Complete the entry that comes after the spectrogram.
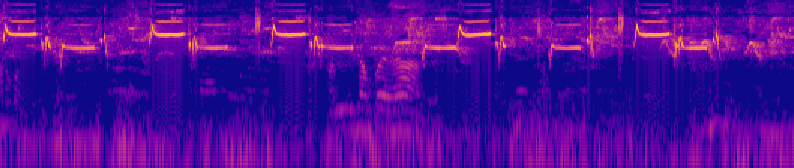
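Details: Ashy tailorbird lure for trapping, a dense run of bright high whistles and sliding chirps repeated every second or so, with a brief human voice partway through.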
